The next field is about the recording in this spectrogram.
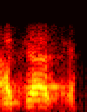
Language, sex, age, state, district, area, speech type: Hindi, male, 60+, Bihar, Muzaffarpur, rural, conversation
